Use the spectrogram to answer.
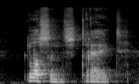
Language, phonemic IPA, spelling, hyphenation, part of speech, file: Dutch, /ˈklɑ.sə(n)ˌstrɛi̯t/, klassenstrijd, klas‧sen‧strijd, noun, Nl-klassenstrijd.ogg
- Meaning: class struggle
